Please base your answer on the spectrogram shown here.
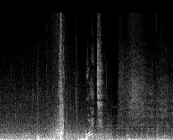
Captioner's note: scoffs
